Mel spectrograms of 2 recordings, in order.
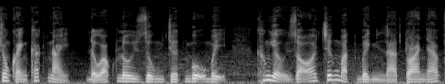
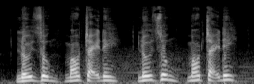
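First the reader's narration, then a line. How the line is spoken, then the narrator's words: Desperate loud shout. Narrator (Vietnamese): Vương Tuyết Nha liều mạng, hét lớn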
